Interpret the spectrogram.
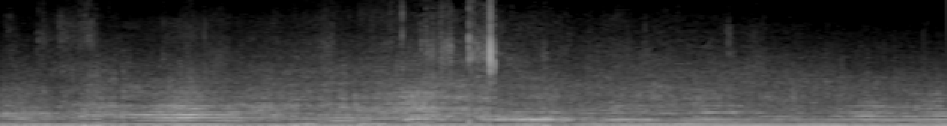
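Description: A car engine running at a steady speed, its pitch drifting slightly up and down.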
